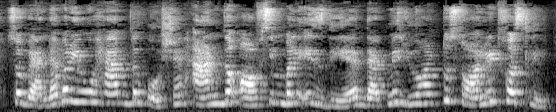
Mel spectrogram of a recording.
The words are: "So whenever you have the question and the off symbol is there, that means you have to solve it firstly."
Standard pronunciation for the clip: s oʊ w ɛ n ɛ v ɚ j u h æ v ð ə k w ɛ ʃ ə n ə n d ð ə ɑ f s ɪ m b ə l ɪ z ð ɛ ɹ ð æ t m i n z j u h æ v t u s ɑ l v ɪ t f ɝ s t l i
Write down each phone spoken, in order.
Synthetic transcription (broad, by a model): s oʊ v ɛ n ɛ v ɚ j u h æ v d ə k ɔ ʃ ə n ə n d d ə ɑ f s ɪ m b ə l ɪ z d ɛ ɹ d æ t m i n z j u h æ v t u s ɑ l ɪ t f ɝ s t l i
